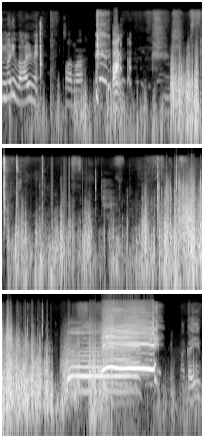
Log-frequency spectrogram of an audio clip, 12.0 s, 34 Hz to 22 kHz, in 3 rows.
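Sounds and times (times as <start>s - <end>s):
wind buffeting microphone: 0.0s - 12.0s
person yelling in celebration: 9.2s - 11.2s.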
